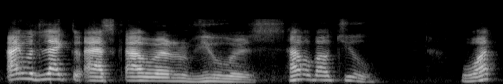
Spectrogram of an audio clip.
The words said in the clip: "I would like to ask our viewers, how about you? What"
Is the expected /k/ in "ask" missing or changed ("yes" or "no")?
no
